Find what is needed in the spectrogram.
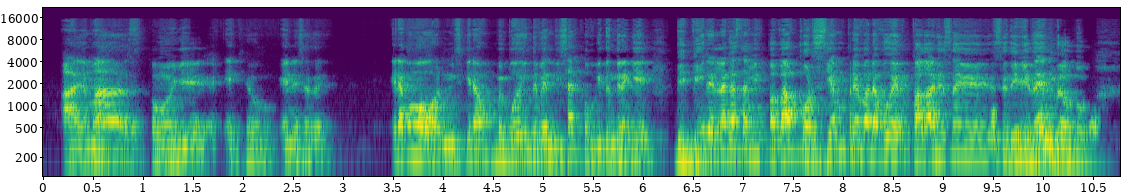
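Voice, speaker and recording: A man with a high pitch talks at a moderate pace with ordinary pitch variation, and audible room echo surrounds his voice. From Chile, Santiago. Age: 20s. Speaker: electrical engineer, client testimonial. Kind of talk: testimony.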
